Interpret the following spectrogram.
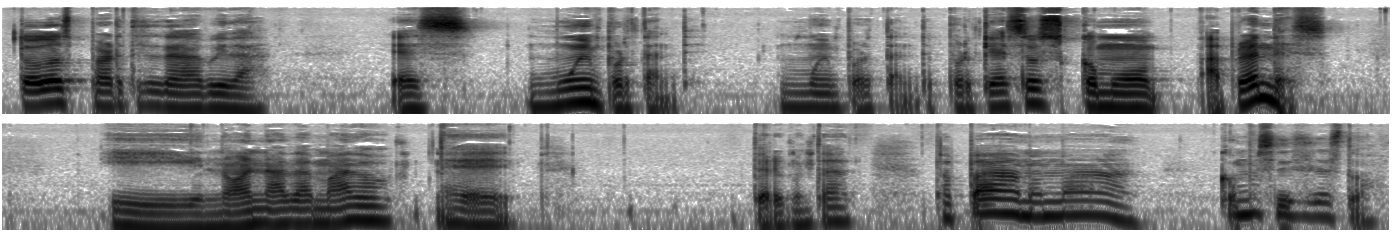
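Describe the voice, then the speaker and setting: Speaking slowly in a gravelly, darkish, medium-pitched voice, a young man from the United States shares something he's personally been through. The talk is casual and hesitant, peppered with fillers and corrections of himself.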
